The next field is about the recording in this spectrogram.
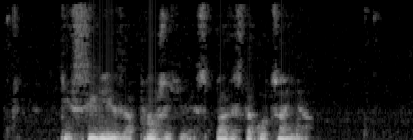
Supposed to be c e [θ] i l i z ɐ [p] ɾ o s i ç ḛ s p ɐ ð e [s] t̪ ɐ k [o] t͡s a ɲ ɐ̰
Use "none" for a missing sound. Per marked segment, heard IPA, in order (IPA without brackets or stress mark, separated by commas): s, p, s, o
